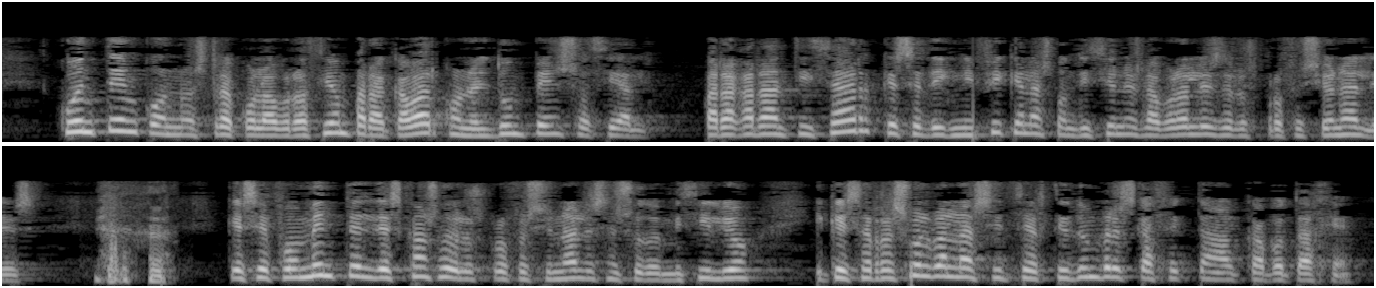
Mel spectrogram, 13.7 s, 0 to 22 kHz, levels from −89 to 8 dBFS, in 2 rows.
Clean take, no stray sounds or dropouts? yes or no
no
